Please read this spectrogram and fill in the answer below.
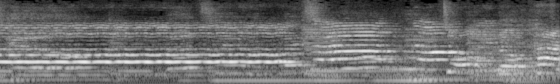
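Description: A woman singing a song, holding one long note for about the first second, then moving through a changing melody over a steady low accompaniment.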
